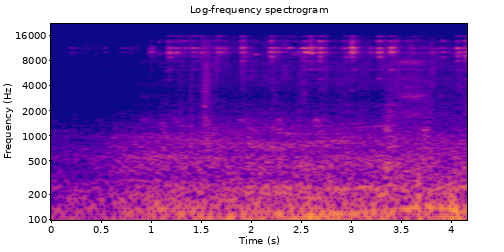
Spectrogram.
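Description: Dogs' paws thud and scuffle across dry grass.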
